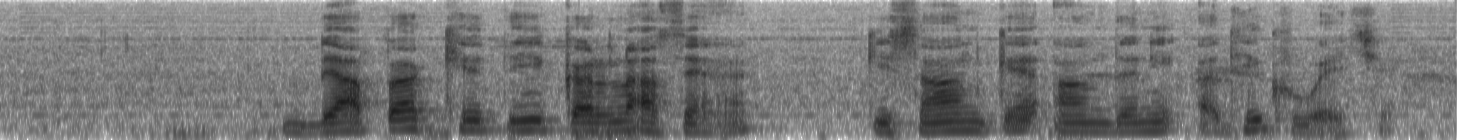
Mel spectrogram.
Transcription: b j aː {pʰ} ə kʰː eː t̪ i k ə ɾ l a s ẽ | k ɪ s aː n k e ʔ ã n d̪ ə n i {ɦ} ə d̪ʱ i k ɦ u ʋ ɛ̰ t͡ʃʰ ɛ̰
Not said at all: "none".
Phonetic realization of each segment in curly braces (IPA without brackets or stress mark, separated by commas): p, none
